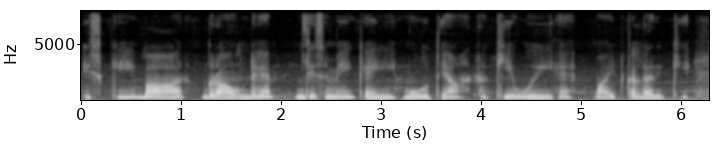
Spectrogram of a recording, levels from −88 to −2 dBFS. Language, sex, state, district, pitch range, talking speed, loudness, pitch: Hindi, female, Uttar Pradesh, Shamli, 240-265 Hz, 125 wpm, -16 LUFS, 250 Hz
